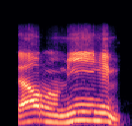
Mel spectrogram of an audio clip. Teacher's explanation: ro dia tebal tapi ta nipis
